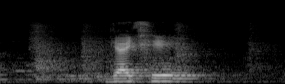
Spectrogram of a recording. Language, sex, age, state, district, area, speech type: Maithili, male, 60+, Bihar, Araria, rural, spontaneous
